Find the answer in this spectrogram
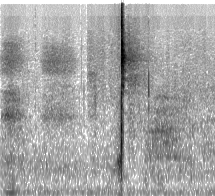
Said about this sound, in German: Ein hervorragender letzter Abschlag bis aufs Fairway. Bisschen zu hoch für Ihre Verhältnisse. Er war zu hoch, fast zu hoch aufgetient.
